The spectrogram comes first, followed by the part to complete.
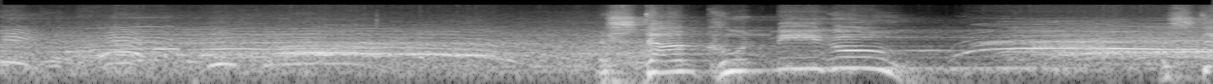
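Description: Large stadium concert crowd cheering and whooping, with fans close to the microphone yelling over it. A louder burst of shouting comes about three seconds in.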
